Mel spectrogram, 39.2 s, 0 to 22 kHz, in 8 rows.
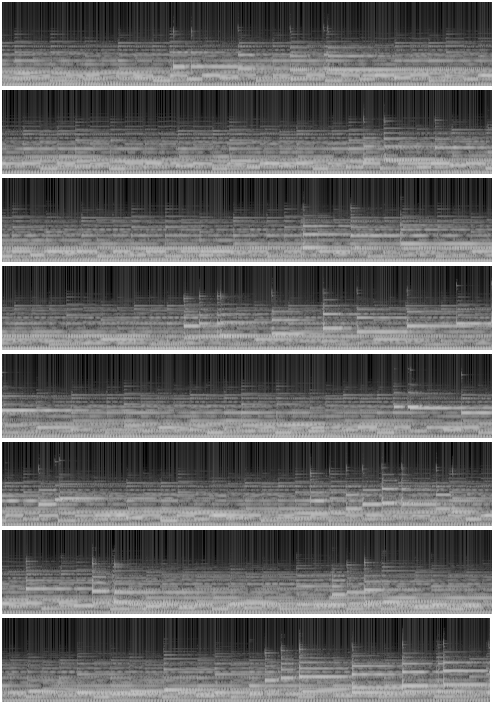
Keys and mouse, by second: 1.3 middle click, 3.2 alt+z, 3.3 middle click, 4.4 click, 4.6 click, 8.7 click, 8.8 middle click, 9.6 click, 9.9 alt+z, 10.1 middle click, 10.5 click, 11.3 click, 12.1 click, 13.0 click, 15.2 f, 15.5 click, 16.3 KP_3, 17.4 click, 18.1 click, 19.6 click, 21.1 click, 21.7 click, 23.9 click, 25.1 click, 26.4 click, 26.5 middle click, 27.2 alt+z, 27.4 middle click, 27.9 middle click, 28.1 middle click, 28.8 alt+z, 28.9 middle click, 29.4 middle click, 29.9 middle click, 30.6 click, 31.7 e, 32.7 click, 32.9 middle click, 33.4 click, 34.4 click, 34.9 middle click, 35.3 click, 37.1 click, 37.7 click, 38.2 e.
